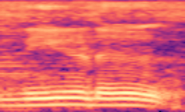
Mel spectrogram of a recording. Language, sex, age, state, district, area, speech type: Tamil, male, 30-45, Tamil Nadu, Perambalur, rural, read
